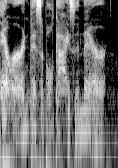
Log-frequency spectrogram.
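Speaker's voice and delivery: quiet whisper.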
